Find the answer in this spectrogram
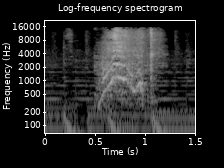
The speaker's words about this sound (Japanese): このチャックを外す音、誰得だ？脱ぎました。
